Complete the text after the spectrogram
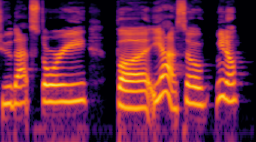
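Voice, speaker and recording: A woman's plain, everyday voice with an American accent, fairly high in pitch, with ordinary pitch variation and a fairly slow pace. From California. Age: 20s. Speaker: nail artist and horror storyteller. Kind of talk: casual storytelling vlog. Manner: casual, many fillers and restarts.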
